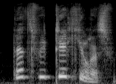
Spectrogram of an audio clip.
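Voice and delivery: very high loud protest; indignant outburst. Acted. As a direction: fire back, outraged. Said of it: "replied Lisa".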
